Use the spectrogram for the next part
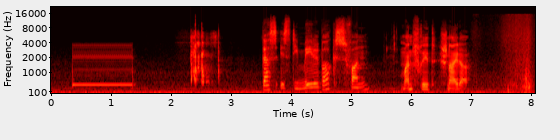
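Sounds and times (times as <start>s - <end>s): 
steady desk telephone tone: 0.4s - 1.4s
speech: 3.6s - 7.1s.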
